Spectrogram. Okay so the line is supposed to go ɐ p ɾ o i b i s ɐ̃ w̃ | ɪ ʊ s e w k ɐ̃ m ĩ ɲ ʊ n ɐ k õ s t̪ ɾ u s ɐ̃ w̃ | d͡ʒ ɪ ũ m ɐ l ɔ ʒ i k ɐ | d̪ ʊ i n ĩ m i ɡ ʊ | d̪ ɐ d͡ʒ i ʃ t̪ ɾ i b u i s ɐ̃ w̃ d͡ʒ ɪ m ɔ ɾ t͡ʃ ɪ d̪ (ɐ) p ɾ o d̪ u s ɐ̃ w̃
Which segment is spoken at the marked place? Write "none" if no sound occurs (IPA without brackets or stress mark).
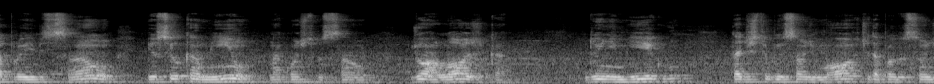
ɐ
